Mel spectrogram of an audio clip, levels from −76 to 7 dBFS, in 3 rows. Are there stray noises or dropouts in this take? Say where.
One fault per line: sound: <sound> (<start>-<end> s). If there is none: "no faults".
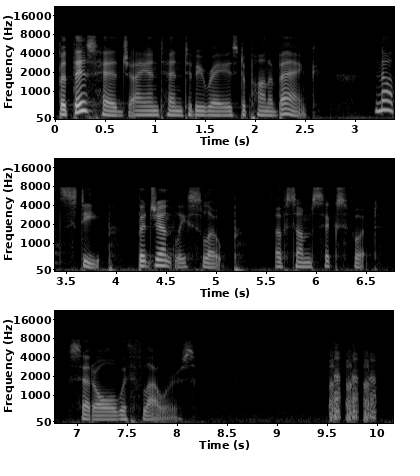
sound: laugh (9.5-10.0 s)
